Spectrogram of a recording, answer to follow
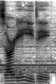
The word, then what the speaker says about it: Zard: Celestial Reflection, the latest record from Zard, pronounced Zared, award-winning composer and Earth Haze pioneer, is now available in stores nationwide.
